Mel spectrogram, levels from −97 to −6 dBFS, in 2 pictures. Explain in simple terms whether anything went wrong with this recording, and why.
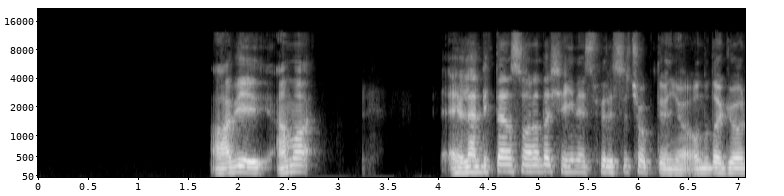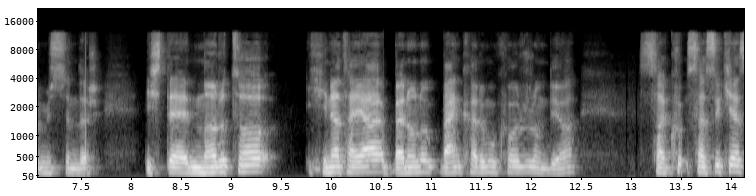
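The speech jumps forward very slightly at 4.56, 7.54, 10.52 and 13.5 seconds, about every three seconds. This is audio missing between chunks: the recorder likely works in 3-second pieces and drops a tiny sliver at each changeover.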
